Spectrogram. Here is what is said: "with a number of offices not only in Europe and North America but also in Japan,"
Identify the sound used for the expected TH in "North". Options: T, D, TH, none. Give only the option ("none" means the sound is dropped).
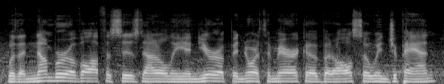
TH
